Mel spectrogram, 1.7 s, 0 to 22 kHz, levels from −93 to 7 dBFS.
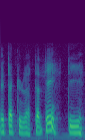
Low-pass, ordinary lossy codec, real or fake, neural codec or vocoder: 7.2 kHz; none; real; none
